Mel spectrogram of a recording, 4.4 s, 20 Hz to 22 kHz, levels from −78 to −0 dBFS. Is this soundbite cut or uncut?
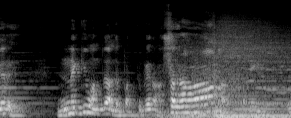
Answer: uncut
